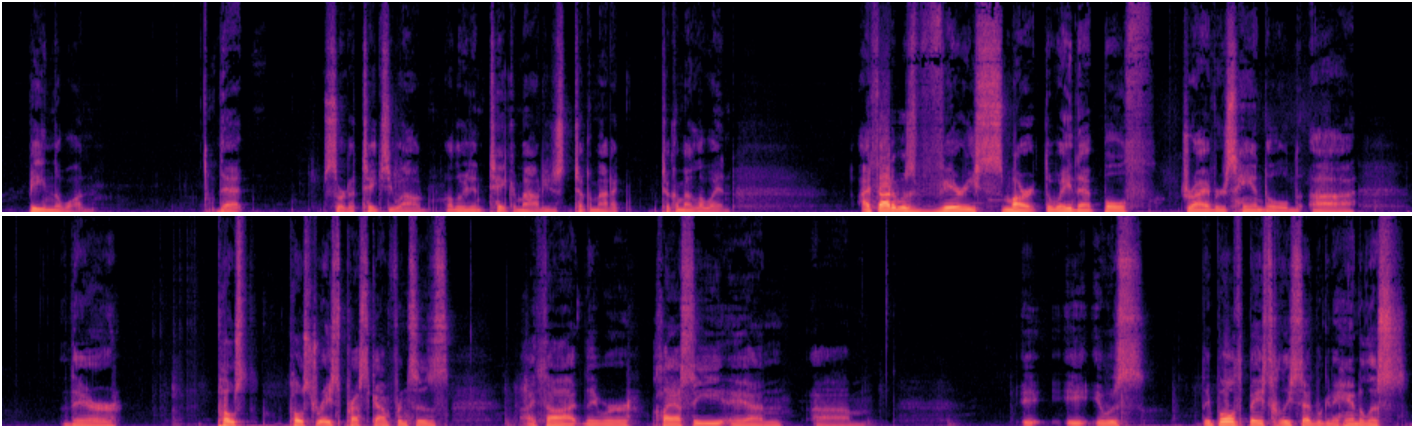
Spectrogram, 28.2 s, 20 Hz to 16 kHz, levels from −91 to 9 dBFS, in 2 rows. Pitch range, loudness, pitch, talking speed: 95-135 Hz, -24 LUFS, 115 Hz, 140 wpm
